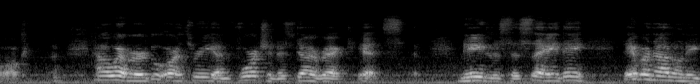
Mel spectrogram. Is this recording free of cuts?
no; 2 cuts; at 1.5 s, 2.9 s

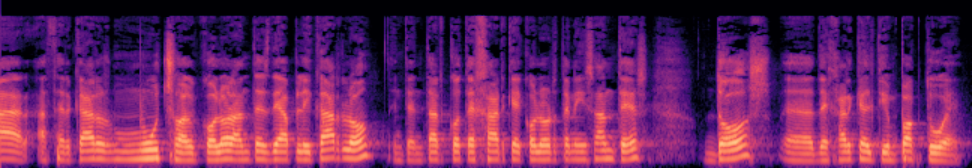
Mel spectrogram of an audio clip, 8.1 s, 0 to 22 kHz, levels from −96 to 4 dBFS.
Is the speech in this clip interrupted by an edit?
no; 0 cuts

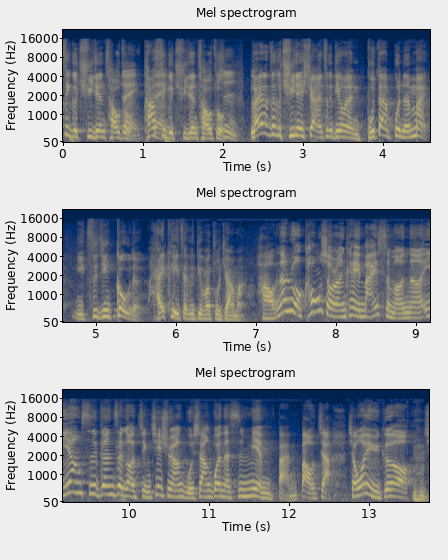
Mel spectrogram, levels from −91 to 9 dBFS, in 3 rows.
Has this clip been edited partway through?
yes; 1 cut; at 2.2 s

